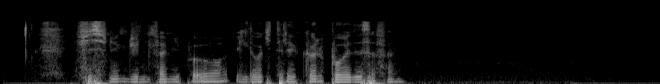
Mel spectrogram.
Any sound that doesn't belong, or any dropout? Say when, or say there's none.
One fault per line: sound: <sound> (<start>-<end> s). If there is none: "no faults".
no faults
